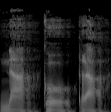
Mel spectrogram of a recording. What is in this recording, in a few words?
"nakora", concat syllables; Affixing experiment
